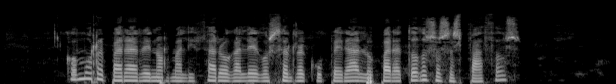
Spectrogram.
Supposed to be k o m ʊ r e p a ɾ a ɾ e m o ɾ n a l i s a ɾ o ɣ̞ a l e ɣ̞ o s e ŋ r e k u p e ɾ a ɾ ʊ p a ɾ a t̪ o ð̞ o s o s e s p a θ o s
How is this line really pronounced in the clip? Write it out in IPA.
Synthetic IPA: k o m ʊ r e p a ɾ a ɾ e n o ɾ m a l i θ a ɾ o ɣ̞ a l e ɣ̞ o s e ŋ r e k u p e ɾ a l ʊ p a ɾ a t̪ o ð̞ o s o s e s p a θ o s

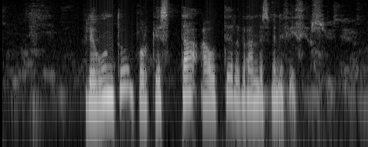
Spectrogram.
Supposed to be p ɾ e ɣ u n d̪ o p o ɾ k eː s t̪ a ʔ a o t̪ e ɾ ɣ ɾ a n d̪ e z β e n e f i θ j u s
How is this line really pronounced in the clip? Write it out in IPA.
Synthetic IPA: p ɾ e ɣ u n t̪ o p o ɾ k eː s t̪ a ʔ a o t̪ e ɾ ɣ ɾ a n d̪ e z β e n e f i θ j o s

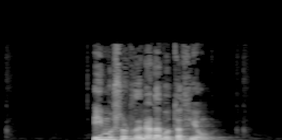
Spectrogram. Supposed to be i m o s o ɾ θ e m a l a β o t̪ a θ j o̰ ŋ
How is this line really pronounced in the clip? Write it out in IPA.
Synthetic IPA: i m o s o ɾ ð e n a ɾ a β o t̪ a θ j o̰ ŋ

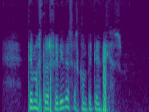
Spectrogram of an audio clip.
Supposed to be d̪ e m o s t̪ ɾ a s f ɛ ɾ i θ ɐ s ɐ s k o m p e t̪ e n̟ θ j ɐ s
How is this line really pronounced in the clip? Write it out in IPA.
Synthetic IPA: t̪ e m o s t̪ ɾ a s f e ɾ i ð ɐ s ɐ s k o m p e t̪ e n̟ θ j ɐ s

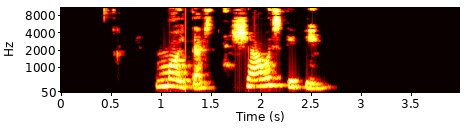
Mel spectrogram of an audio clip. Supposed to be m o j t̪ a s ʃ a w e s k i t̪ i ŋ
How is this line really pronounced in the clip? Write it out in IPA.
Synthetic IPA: m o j t̪ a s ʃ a w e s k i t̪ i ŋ

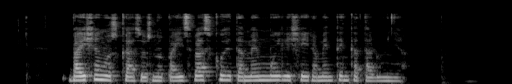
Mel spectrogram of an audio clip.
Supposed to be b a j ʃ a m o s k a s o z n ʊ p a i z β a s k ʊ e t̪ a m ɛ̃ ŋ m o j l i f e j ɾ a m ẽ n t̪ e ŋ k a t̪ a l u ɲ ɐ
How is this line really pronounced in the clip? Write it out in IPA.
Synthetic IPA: b a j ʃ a ŋ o s k a s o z n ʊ p a i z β a s k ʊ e t̪ a m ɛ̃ ŋ m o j l i ʃ e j ɾ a m ẽ n t̪ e ŋ k a t̪ a l u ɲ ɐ

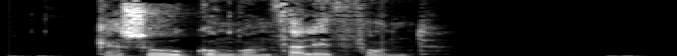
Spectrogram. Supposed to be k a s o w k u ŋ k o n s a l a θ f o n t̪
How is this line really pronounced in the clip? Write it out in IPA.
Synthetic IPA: k a s o w k o ŋ ɡ o n θ a l e θ f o n t̪

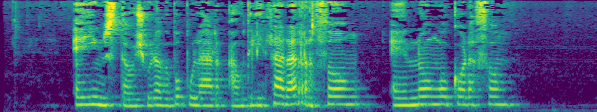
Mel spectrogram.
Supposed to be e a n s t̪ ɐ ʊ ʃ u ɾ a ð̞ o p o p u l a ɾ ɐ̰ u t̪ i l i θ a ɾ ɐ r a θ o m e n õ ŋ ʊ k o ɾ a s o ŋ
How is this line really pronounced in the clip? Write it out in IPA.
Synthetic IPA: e i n s t̪ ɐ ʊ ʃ u ɾ a ð̞ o p o p u l a ɾ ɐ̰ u t̪ i l i θ a ɾ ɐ r a θ o ŋ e n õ ŋ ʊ k o ɾ a θ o ŋ

